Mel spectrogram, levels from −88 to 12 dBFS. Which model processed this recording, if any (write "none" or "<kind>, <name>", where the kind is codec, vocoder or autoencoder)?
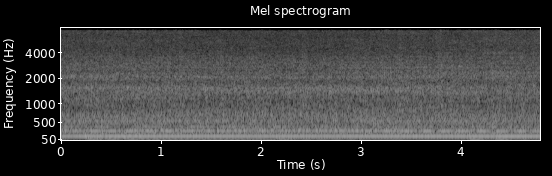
none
